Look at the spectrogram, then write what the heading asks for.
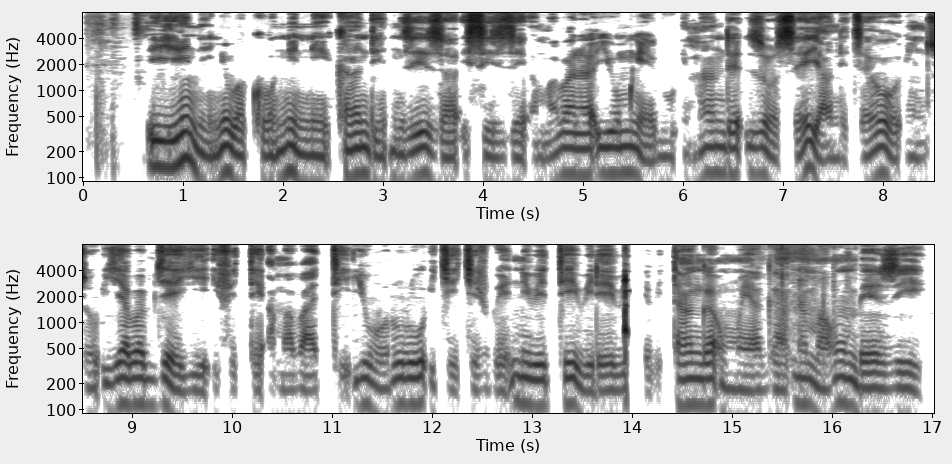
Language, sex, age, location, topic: Kinyarwanda, male, 25-35, Kigali, health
